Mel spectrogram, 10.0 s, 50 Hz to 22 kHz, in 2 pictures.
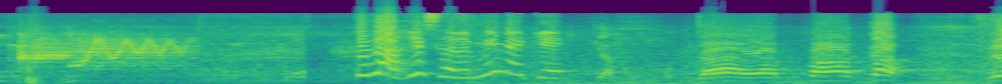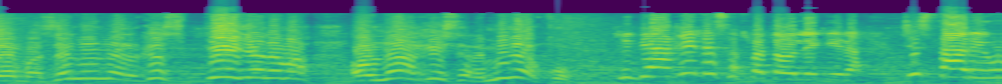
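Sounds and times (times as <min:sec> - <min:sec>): falling boing twang: 0:00.1 - 0:01.0.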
